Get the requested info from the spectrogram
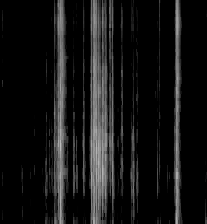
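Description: Plastic clicks and rattles as the lid of a battery charger is opened and AA batteries are pulled from their spring contacts: a short burst about a second in, a longer one around two seconds with a few small ticks after it, and one sharp click near the end.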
